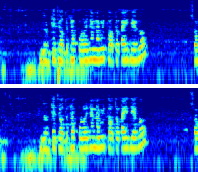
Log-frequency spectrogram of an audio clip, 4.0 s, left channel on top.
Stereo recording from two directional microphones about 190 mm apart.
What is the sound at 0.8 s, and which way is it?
Speech, 10° right (ahead or behind).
